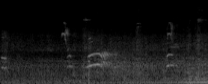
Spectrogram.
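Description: A bird calling a few times: short pitched calls, the loudest a longer arched call about two seconds in. Underneath is a low traffic rumble that grows near the end.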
